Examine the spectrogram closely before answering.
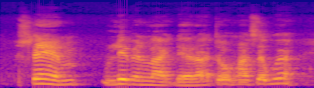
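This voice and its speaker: Ordinary pitch variation and a moderate pace from a man, with noticeable background noise. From US South, Union, South Carolina. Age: 80s+. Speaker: war veteran. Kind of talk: oral history interview.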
